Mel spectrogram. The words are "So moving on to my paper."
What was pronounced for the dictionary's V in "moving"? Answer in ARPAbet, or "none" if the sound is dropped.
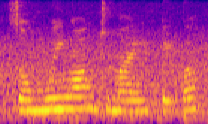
none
